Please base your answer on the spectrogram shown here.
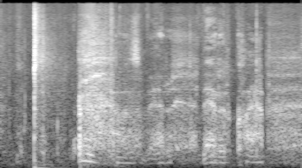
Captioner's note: hands slap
